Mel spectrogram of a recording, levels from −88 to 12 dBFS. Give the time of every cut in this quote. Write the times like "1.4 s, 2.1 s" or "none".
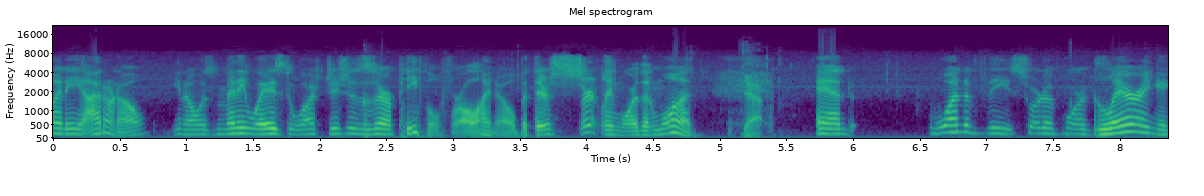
none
